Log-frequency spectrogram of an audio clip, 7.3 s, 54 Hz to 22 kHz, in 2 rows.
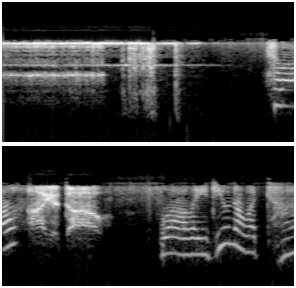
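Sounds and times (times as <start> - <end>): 
telephone bell ringing for an incoming call: 0.0 - 3.1
speech: 3.4 - 5.0, 5.6 - 7.2.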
